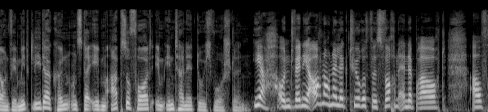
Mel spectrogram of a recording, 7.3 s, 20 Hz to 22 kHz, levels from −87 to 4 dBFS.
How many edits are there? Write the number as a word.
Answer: zero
